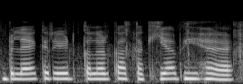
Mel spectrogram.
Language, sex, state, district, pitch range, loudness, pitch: Hindi, female, Jharkhand, Deoghar, 250-260 Hz, -12 LUFS, 255 Hz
